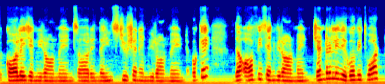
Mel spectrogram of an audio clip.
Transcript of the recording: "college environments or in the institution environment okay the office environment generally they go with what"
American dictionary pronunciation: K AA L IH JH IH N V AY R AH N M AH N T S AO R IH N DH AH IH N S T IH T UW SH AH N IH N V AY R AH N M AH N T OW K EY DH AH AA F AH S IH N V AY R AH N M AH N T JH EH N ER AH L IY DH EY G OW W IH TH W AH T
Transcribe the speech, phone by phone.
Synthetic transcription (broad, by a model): K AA L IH JH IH N V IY R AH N M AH N T S AO R IH N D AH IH N S T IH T UW SH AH N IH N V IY R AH N M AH N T OW K EY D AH AA F AH S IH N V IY R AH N M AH N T JH EH N ER AH L IY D EY G OW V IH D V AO T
